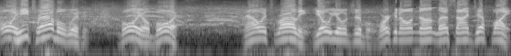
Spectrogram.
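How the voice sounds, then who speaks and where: A man talks at a moderate pace with a high pitch and ordinary pitch variation. Noticeable background noise runs behind him. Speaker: play-by-play commentator. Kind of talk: live commentary. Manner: loud; animated.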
